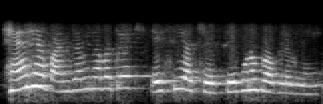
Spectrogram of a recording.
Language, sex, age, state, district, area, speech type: Bengali, female, 18-30, West Bengal, Purulia, rural, conversation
